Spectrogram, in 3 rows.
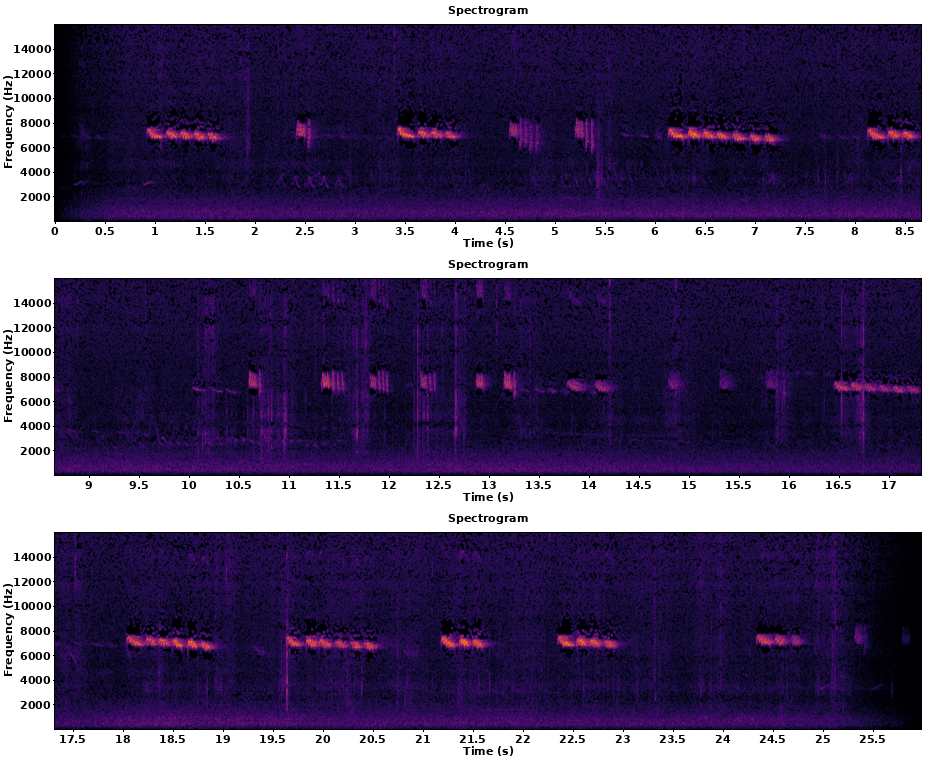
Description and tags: bird in oostduinen 17
Birds singing in oostduinen park in Scheveningen, The Netherlands. Recorded with a zoom H4n using a Sony ECM-678/9X Shotgun Microphone.
Evening- 08-03-2015
birds, field-recording, nature, netherlands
